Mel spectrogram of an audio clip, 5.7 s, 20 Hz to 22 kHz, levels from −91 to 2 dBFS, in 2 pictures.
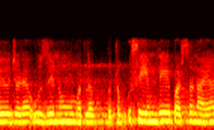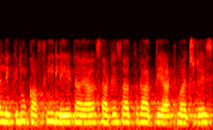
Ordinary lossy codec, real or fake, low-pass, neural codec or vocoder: Opus, 16 kbps; real; 7.2 kHz; none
